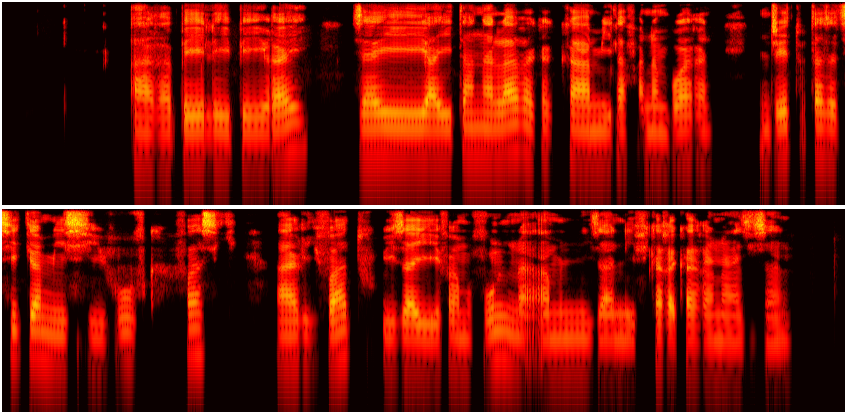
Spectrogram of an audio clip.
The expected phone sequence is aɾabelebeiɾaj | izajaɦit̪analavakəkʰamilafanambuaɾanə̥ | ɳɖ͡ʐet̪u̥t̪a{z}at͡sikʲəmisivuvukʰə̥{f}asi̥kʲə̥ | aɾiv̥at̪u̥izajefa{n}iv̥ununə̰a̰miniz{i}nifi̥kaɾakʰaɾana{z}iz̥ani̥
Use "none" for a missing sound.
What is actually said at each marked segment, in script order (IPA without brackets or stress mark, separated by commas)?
z, f, m, a, z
